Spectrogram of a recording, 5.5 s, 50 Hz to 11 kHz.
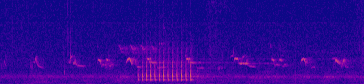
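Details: A Downy Woodpecker working on wood in Green Timbers Park, Surrey, BC, Canada, on a very cloudy, low-light day about 220 ft away, drums one quick, even roll of about fifteen taps in under a second; small birds chirp faintly over a low rumble.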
